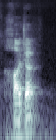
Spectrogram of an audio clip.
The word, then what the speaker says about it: Khwaja: Am I saying this right? Khwaja? – Yeah. – Khwaja Ghulam Farid. – I mean, the W is a little bit more subtle. Khwaja.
